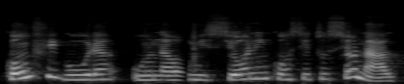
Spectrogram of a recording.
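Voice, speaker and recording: A woman's voice: on the high side, expressive, normal speed, a little mellow, muffled recording. A woman with a Brazilian Portuguese accent, a doctoral candidate, carefully reading a prepared academic presentation in a non-native language, with small hesitations.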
